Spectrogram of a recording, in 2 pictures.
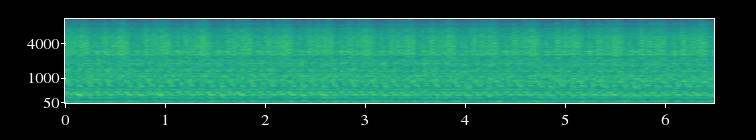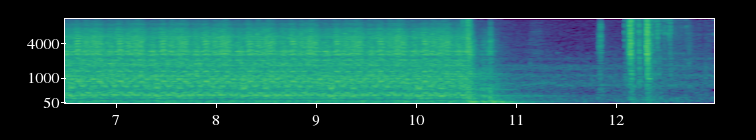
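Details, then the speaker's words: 1969 Buick Special Deluxe, 430 big-block with big cam, parked over a year, engine fogged before storage, fresh battery, electric fuel pump; steady even cranking about two and a half beats a second for ten seconds without firing; normal cranking, no start yet. "let the starter cool down for a couple minutes give it some fuel and should fire right up"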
